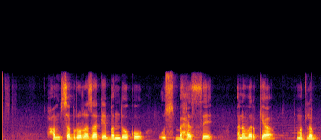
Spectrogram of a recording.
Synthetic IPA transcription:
hɐmsɐbɾoɾɐzakebɐ̃nd̪õko | ʊsbɛɦəsːe | ɐnəʋəɾkja | mɐt̪ləb̚

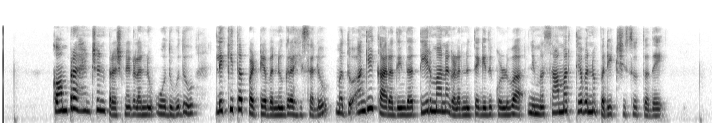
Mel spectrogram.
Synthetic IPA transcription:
kaːmpɾɐɦenʃɐnpɾɐʃnɛɡɐɭɐnːuʔoːd̪uʋud̪u | likit̪ɐpɐʈjɐʋɐnːuɡɾɐɦisɐlumɐt̪ːuʔɐŋɡiːkaːɾɐd̪ind̪ɐt̪iːɾmaːnɐɡɐɭɐnːut̪eɡe̞d̪ukɔɭːuʋɐnimːɐsaːmɐɾt̪ʰjɐʋɐnːupɐɾiːkʂisut̪ːɐd̪e̞

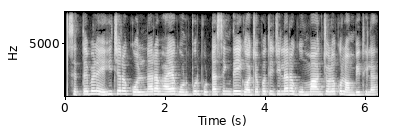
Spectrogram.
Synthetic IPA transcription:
set̪ebeɭeːɦit͡ʃʰeɾɔkolnaɾɔbʱajaɡuɽ̃puɾpuʈasiŋd̪ejɡɔd͡ʒɔpɔt̪id͡ʒilaɾɔɡumːaɔnt͡ʃɔɭɔkulɔmbit̪ʰila

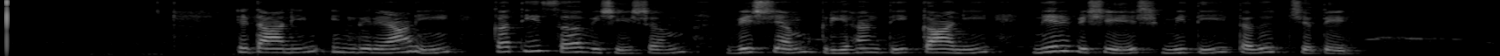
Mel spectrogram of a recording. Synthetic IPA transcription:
it̪aːniːmind̪iɾjaːɳikɐt̪isɐʋiʃeːʃɐm | ʋiʃjɐmɡɾiɦɐnt̪ikaːni | niɾʋiʃeːʃmit̪it̪ɐd̪ut͡ʃjɐt̪eː

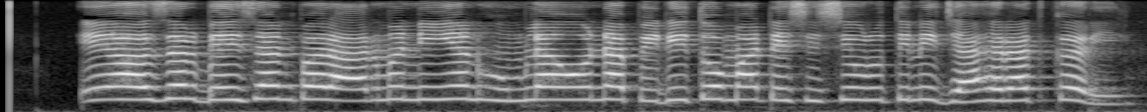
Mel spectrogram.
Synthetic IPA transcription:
eɦəzəɾbejd͡ʒanpəɾaɾmənijənɦumlaonapiɽit̪omaʈesiʃjəʋɾut̪inid͡ʒaɦeɾat̪kəɾi

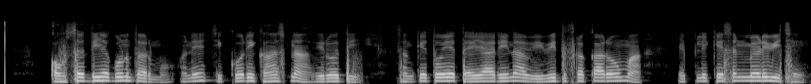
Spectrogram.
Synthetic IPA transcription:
əwsəd̪ʱijəɡʊɳ̃d̪ʱəɾmoənet͡ʃikoɾiɡʱãsnaʋiɾod̪ʱi | səŋket̪oet̪əjaɾinaʋiʋid̪ʱpɾəkaɾomã | ɛplikeʃənmeɭʋit͡ʃʰe

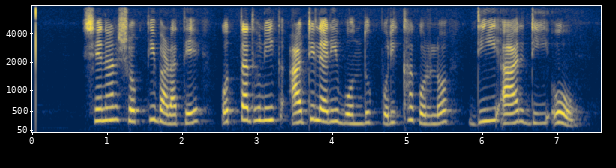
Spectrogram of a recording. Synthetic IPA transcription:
ʃenaɾʃok̚t̪ibaɽat̪e | ot̪ːad̪ʱonikaɾʈilaɾibond̪uk̚poɾikʰːakoɾlo | ɖiaɾɖio

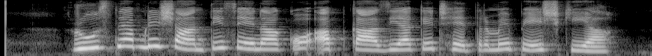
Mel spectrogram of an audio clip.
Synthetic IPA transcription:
ɾuːsneɐpniʃãːnt̪iseːnakoʔɐb̚kaːzijakekʃeːt̪ɾəmẽpeːʃkijaː

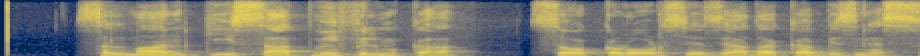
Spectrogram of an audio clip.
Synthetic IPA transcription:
səlmaːnkisaːt̪ʰmĩfɪlmka | sɔːkəɽoːɽsezjaːd̪akabɪznes

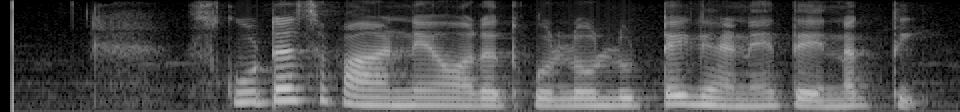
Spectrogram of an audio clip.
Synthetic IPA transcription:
skuːʈəsəpaːɳneɔːɾət̪koːlõlʊʈːeɡʱɛːɽ̃et̪eːnək̚t̪iː

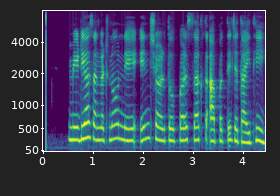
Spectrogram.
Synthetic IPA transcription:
miːɖijasə̃ŋɡʱəʈʰnõneɪnʃəɾt̪õpɐɾsəxt̪aːpət̪ːjed͡ʒɐt̪aːit̪ʰiː

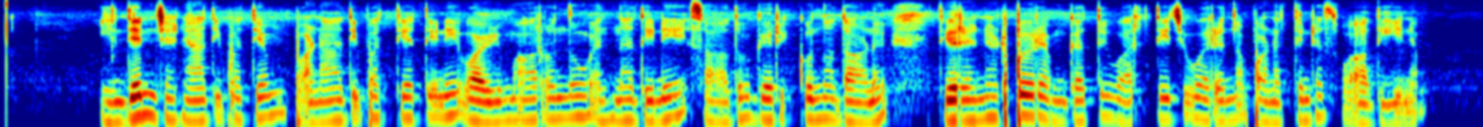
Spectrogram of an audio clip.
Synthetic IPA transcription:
ind̪jɐnd͡ʑenaːd̪ʱibɐt̪ʰjɐmpɐ̰ɳaːd̪ʱibɐt̪jɐt̪ːineʋɐɻimaːrunːue̞̰nːɐðine̞sa̰ːd̪ʱuːɡɐɾikʲːunːɐðaːɳɨt̪iɾɐneɽpɨremɡɐt̪ːɨʋɐrt̪it͡ɕːṵʋɐɾunːɐpɐɳɐt̪ːinde̞sʋa̰ːd̪ʱiːnɐ̰m

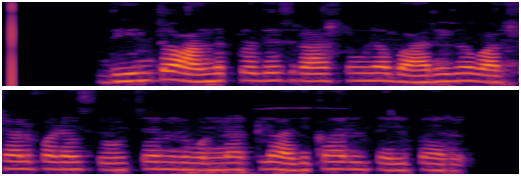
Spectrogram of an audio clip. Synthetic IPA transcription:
d̪iːnt̪o̞ːaːnd̪ʱɾɐpɾɐd̪e̞ːʃɾaːʂʈɾɐmlo̞ːbʱaːɾiːɡaːʋɐɾʂaːlupɐɽeːsuːt͡ʃɐnɐluunːɐʈluɐd̪ʱikaːɾulut̪e̞lipaːɾu

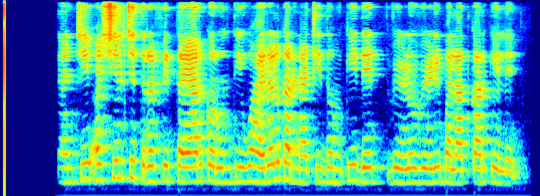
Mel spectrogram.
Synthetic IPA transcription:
t̪jaɲt͡ɕiːʔəɕiːlt͡ɕit̪ɾəfiːt̪ːəjaɾkəɾuːnt̪iːʋajɾəlkəɾɳjat͡ɕiːd̪ʱəmkiːd̪et̪̚ʋeɭoʋeɭiːbəlat̪kaɾkele

